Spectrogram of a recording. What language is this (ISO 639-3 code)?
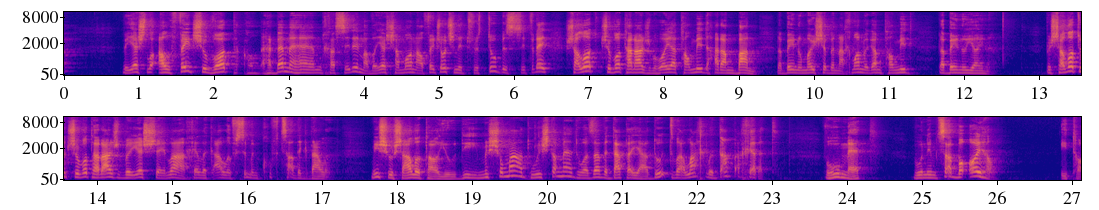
heb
